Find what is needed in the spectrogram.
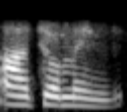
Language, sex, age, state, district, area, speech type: Malayalam, female, 18-30, Kerala, Kozhikode, urban, conversation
